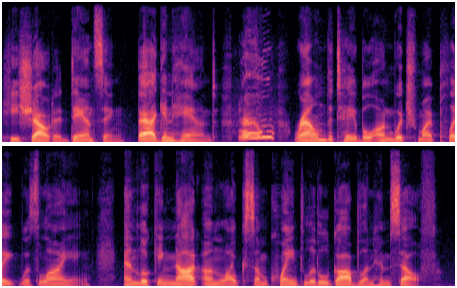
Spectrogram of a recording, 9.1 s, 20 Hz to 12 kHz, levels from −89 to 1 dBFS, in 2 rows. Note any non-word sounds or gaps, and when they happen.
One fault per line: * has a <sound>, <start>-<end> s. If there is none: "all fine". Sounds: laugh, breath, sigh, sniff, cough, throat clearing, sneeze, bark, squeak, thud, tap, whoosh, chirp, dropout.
* has a bark, 2.4-2.7 s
